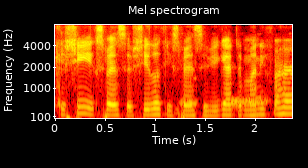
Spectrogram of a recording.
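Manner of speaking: ordinary talk, nothing marked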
